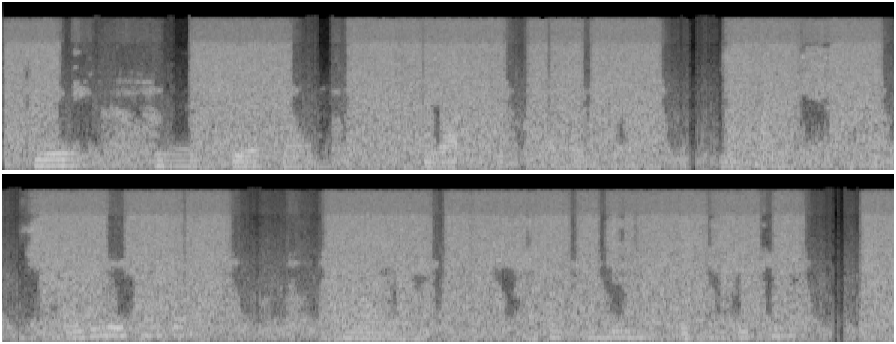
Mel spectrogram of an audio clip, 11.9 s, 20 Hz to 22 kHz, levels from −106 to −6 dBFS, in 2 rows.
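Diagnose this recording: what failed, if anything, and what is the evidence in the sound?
Echo leak in call processing: faint delayed copies at 2.1–2.18 s (313 ms lag, about 20 dB down) and 11.49–11.55 s (291 ms, about 30 dB down), likely uncancelled loudspeaker echo.

Speech suppressed in double talk in call processing: level dips about 5 dB for roughly 150 ms within 4.49–4.76 s, likely the echo canceller attenuating overlapping talk.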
